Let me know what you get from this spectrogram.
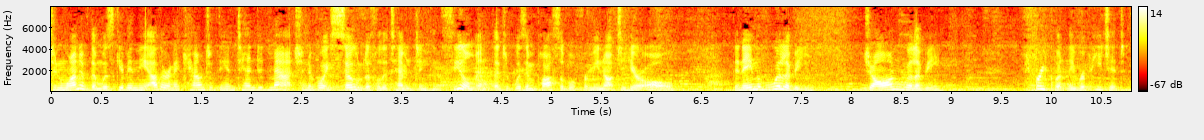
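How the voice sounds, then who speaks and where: A woman's voice: mid-range voice, lightly acted, poor audio. Audiobook part: woman playing honourable, grave colonel, hesitant and formal delivery, varied intonation, music underneath. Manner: halting, earnest, formal. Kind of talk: audiobook character dialogue.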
